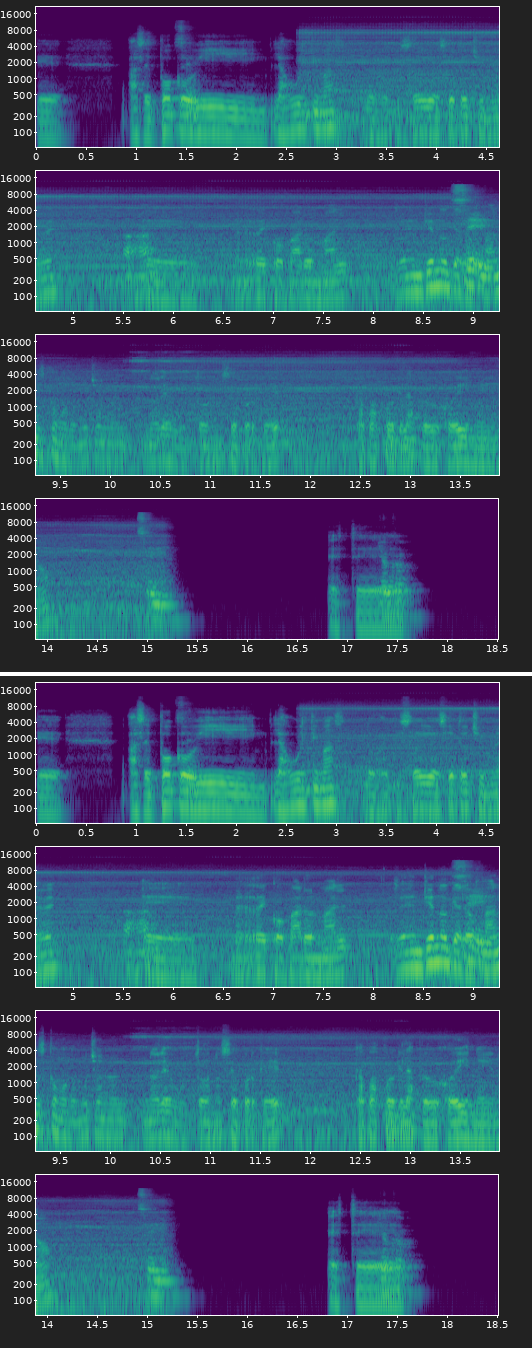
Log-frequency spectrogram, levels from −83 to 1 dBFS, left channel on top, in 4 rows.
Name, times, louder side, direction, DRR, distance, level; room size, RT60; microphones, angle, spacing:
voice 1, 0.0-5.2 5.7-6.2 6.6-7.8 8.2-11.7 12.5-14.1 16.8-17.6, right 3 dB, 35° right, 0.6 m, -28 dB
sound 1, 2.6-15.2, left 1 dB, 80° left, 6.5 m, -35 dB
voice 2, 5.5-5.8 8.8-9.3 12.7-13.0 14.9-15.3 17.3-17.7, left 1 dB, 55° left, 5.7 m, -28 dB
11.5 x 10.5 x 3.7 m
head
